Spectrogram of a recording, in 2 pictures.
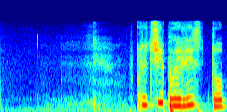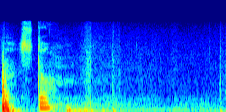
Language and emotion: Russian, sad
